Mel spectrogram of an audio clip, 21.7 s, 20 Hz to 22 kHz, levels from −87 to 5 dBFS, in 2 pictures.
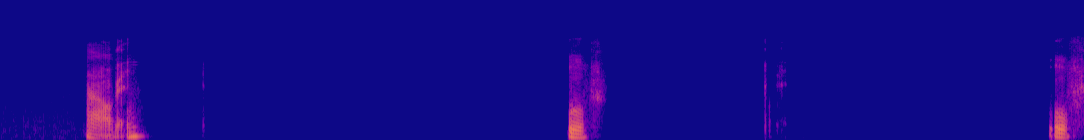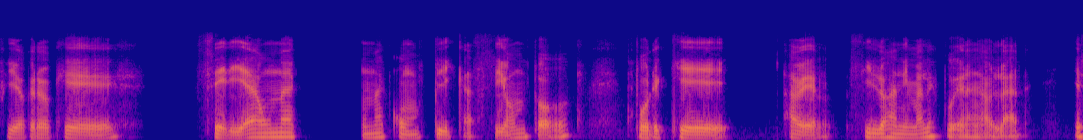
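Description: Speech with an overlap-add ripple running the whole way through: the level pumps up and down by about 11 dB roughly 50 times a second, giving a buzzy, robotic flutter. That's frames being windowed and re-summed with an overlap that doesn't add back to constant gain.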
